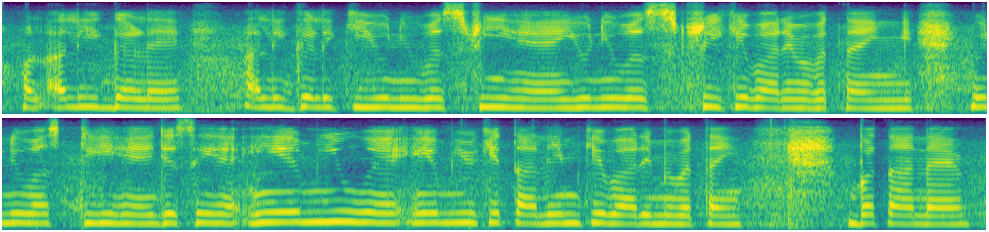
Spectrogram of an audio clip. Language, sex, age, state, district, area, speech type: Urdu, female, 18-30, Uttar Pradesh, Aligarh, urban, spontaneous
